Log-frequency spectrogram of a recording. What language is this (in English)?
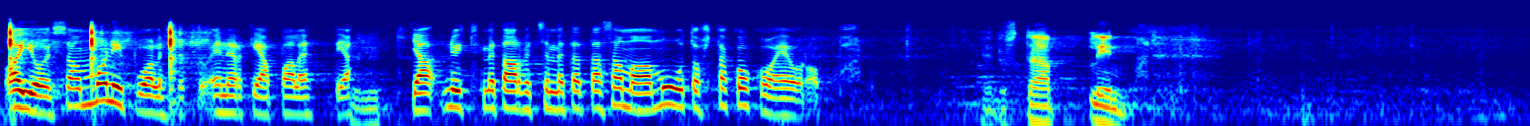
Finnish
